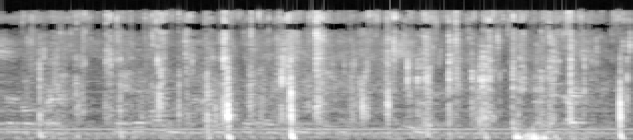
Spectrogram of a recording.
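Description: A metal fork clicking, scraping and knocking against a bowl as mashed sweet potato is mixed with tapioca starch and shredded coconut: irregular taps, a few sharp louder knocks and a duller thump a little after halfway, over a steady low hum.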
